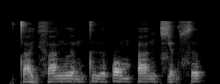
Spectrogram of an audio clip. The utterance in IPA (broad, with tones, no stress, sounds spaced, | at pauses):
t̪ a˧˩ j f a˧ ŋ l ə̰˧˥ m t̪ ɨ˨˦ ə̯ ʔ ɔ˧ m ʔ a˧ n t͡ɕ ɛ̰˧˨ w s ə˦˥ p̚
